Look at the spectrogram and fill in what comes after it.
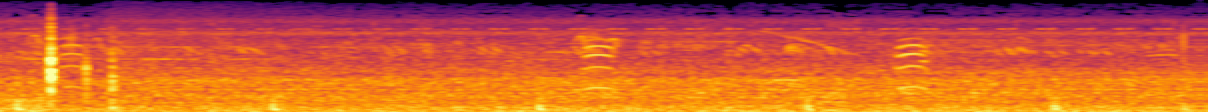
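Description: A sharp click just after the start, then two short bird calls about a second and a half apart, each rising then falling in pitch, over faint chirping of small birds.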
